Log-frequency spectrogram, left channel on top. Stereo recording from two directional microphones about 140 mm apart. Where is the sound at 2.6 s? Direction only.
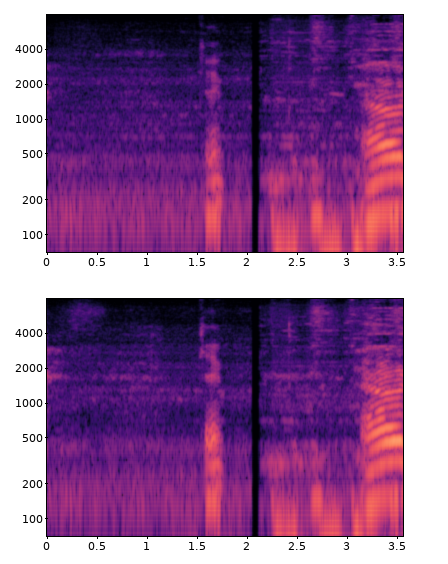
Centre (ahead or behind).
